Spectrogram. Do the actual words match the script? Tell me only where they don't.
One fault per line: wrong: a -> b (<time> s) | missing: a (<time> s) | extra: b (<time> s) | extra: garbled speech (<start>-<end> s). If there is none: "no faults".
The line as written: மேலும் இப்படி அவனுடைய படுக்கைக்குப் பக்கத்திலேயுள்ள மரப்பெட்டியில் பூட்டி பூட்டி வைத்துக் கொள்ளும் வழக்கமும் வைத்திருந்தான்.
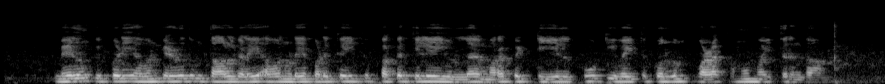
extra: அவன் எழுதும் தாள்களை (1.3 s)
missing: பூட்டி (6.2 s)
